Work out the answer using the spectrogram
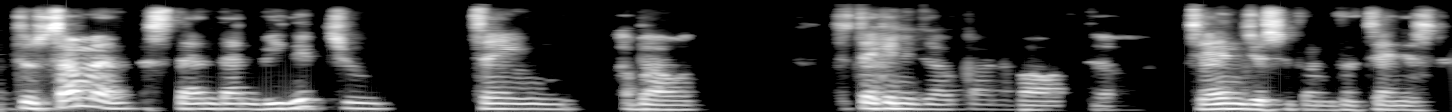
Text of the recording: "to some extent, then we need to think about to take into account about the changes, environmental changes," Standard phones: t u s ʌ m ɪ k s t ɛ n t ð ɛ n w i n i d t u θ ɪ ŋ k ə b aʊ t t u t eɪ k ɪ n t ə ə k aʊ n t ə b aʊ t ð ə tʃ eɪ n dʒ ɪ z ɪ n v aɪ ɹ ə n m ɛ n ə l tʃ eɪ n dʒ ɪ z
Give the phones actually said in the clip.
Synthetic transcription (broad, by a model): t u s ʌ m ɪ s t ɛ n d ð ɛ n w i n i d t u t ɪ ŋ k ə b aʊ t t u t eɪ k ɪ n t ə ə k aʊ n ə b aʊ t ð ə tʃ eɪ n dʒ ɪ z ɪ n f ɹ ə m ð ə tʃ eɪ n dʒ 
